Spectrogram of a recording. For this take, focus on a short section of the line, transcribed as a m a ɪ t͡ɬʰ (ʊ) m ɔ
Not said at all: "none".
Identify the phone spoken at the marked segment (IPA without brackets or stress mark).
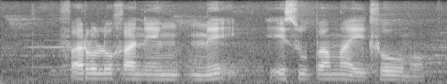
ʊː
